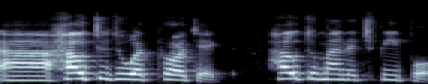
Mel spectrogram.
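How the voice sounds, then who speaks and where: A woman with a Colombian accent, fairly even intonation and a moderate pace over a quiet background. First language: Spanish. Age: 30s. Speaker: engineer and volunteer speaker. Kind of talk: Q&A after a talk. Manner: halting.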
